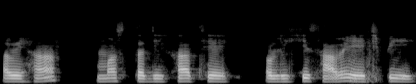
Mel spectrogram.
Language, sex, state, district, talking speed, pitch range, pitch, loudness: Chhattisgarhi, male, Chhattisgarh, Jashpur, 160 wpm, 135-145 Hz, 140 Hz, -21 LUFS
